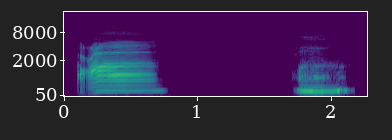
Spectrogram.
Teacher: fokuskan ke tengah tenggorokan huruf Ain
